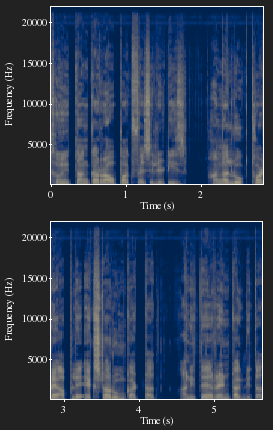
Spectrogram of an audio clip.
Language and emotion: Goan Konkani, neutral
